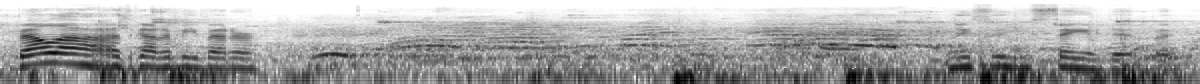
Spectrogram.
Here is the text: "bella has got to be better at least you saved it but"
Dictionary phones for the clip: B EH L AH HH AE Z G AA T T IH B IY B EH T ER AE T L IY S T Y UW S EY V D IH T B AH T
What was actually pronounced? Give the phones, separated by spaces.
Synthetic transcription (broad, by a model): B EH L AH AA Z G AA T T IH B IY B EH T ER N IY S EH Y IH S EY V D IH T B AH T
